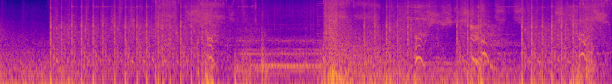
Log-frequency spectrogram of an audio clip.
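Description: Blasts and hits crack and thud in a fight.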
